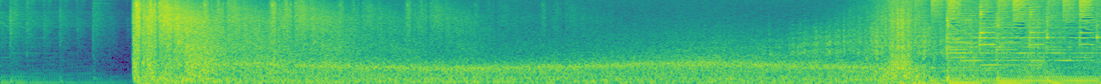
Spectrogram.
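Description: Music fades out, then about a second in a sudden loud boom sound effect hits and dies away slowly in a long rumble over several seconds. Near the end a short swell leads into music with a steady low beat.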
